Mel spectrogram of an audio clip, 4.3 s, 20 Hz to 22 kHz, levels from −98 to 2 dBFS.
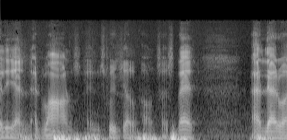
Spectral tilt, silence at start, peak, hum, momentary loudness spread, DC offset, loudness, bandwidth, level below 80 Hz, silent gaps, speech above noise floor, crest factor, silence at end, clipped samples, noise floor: -4.5 dB/octave; 0 s; -2 dBFS; none; 13 LU; under 0.1%; -25 LUFS; 12 kHz; -28 dBFS; none; 24 dB; 22 dB; 0 s; under 0.1%; -48 dBFS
